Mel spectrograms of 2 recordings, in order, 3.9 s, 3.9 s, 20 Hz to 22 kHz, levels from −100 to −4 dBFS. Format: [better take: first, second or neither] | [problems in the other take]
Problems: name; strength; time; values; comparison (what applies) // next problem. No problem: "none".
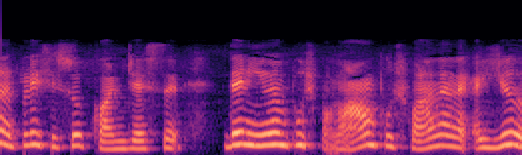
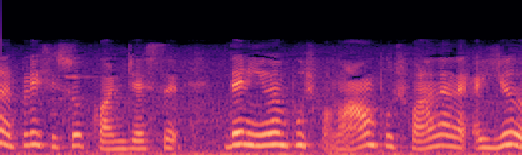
second | noise reduction (neural mask model Resemble Enhance denoiser)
